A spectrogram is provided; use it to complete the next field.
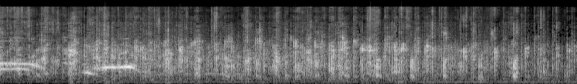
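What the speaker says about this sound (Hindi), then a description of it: "आइए प्रभु के लिए एक अच्छी ताली बजाएंगे।" Congregation at an outdoor Christian prayer meeting breaking into loud, sustained applause, dense clapping close and steady for several seconds with a few voices and whistles mixed in.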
